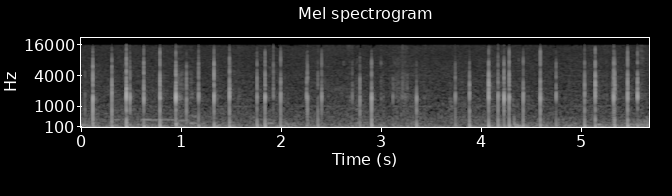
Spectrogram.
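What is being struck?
Hardcover book with paper dust jacket.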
